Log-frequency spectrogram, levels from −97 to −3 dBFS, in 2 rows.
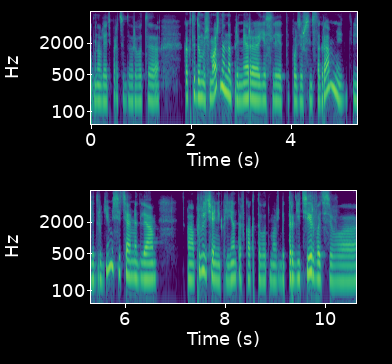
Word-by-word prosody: обновлять 160 Hz, -1 st, -5 dB
процедуры. 160 Hz, -1 st, -7 dB
Вот, 160 Hz, +2 st, -8 dB
э, 160 Hz, -1 st, -2 dB, 0.5 s
как 185 Hz, -, -2 dB
ты 215 Hz, -, 0 dB
думаешь, 185 Hz, -2 st, +1 dB
можно, 295 Hz, -, +6 dB
например, 180 Hz, -5 st, +2 dB
э, 170 Hz, -2 st, +4 dB
если 165 Hz, -1 st, -3 dB
ты -, -, -22 dB
пользуешься 160 Hz, 0 st, -2 dB
"Инстаграмами" 170 Hz, -, 0 dB, 0.2 s
или 165 Hz, -3 st, -4 dB
другими 170 Hz, -, -1 dB
сетями 195 Hz, -8 st, +1 dB
для, 165 Hz, 0 st, +2 dB, 0.6 s
а, 165 Hz, -1 st, +1 dB
привлечения 195 Hz, -6 st, +3 dB
клиентов, 165 Hz, +1 st, -4 dB
как-то 160 Hz, 0 st, -5 dB
вот, 155 Hz, +1 st, -8 dB
может 155 Hz, 0 st, -8 dB
быть, 155 Hz, -1 st, -9 dB
таргетировать 170 Hz, 0 st, +3 dB
в, 150 Hz, 0 st, -4 dB
165 Hz, 150 wpm, -30 LUFS, 155-180 Hz, 0.6 s, можно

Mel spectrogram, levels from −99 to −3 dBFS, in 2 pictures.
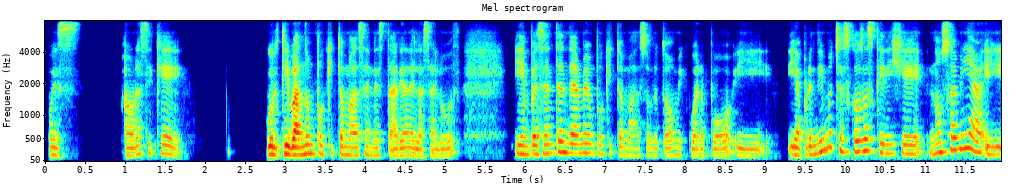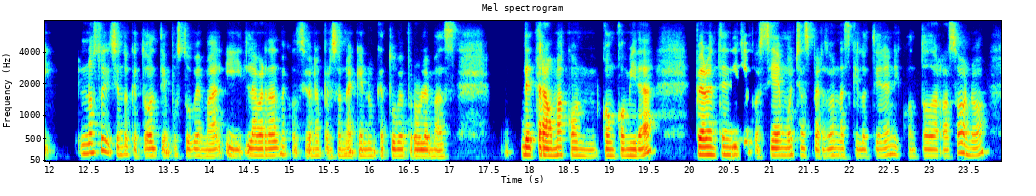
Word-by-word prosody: Pues, 160 Hz, -2 st, +4 dB, 0.5 s
ahora 150 Hz, +3 st, -2 dB
sí 185 Hz, +1 st, -2 dB
que 180 Hz, -5 st, -3 dB, 1.0 s
cultivando 170 Hz, 0 st, +7 dB
un 190 Hz, -, +1 dB
poquito 185 Hz, -1 st, -4 dB
más 155 Hz, 0 st, -1 dB
en 160 Hz, -2 st, -6 dB
esta 155 Hz, 0 st, -2 dB
área 155 Hz, +2 st, -1 dB
de 155 Hz, -, -2 dB
la 140 Hz, -1 st, -2 dB
salud, 140 Hz, +1 st, -5 dB, 0.7 s
y 185 Hz, -, 0 dB
empecé 180 Hz, +1 st, +1 dB
a -, -, +1 dB
entenderme 200 Hz, -1 st, +2 dB
un 195 Hz, -, -6 dB
poquito 180 Hz, -2 st, -8 dB
más, 145 Hz, -1 st, -7 dB
sobre 150 Hz, -1 st, -8 dB
todo 145 Hz, +1 st, -6 dB
mi 160 Hz, -1 st, -11 dB
cuerpo, 145 Hz, -1 st, -5 dB
y 140 Hz, -2 st, -7 dB, 0.2 s
y 165 Hz, -, +1 dB
aprendí 170 Hz, +7 st, 0 dB
muchas 270 Hz, -6 st, 0 dB
cosas 240 Hz, +2 st, +3 dB
que 205 Hz, -5 st, -2 dB
dije: 190 Hz, -1 st, -3 dB
"No 195 Hz, +4 st, -1 dB
sabía", 265 Hz, 0 st, +3 dB
y 165 Hz, -1 st, -3 dB, 0.2 s
no 190 Hz, +2 st, 0 dB
estoy 220 Hz, +5 st, +1 dB
diciendo 165 Hz, -7 st, -2 dB
que -, -, -6 dB
todo -, -, -1 dB
el 145 Hz, -, -1 dB
tiempo -, -, -6 dB
estuve 145 Hz, -2 st, -3 dB
mal 135 Hz, +1 st, -2 dB
y, 140 Hz, -2 st, -3 dB
la 145 Hz, -1 st, +2 dB
verdad, 145 Hz, +1 st, +3 dB
me 165 Hz, -, -6 dB
considero -, -, -5 dB
una 145 Hz, -, -6 dB
persona 140 Hz, -, -2 dB
que 140 Hz, -, -3 dB
nunca 140 Hz, 0 st, -6 dB
tuve 140 Hz, -1 st, 0 dB
problemas 135 Hz, -2 st, -1 dB, 0.8 s
de 165 Hz, -1 st, +8 dB
trauma 160 Hz, 0 st, +5 dB
con 140 Hz, -3 st, -3 dB
con 140 Hz, -1 st, 0 dB
comida, 140 Hz, +1 st, +2 dB, 0.5 s
pero 165 Hz, 0 st, +9 dB
entendí 165 Hz, 0 st, 0 dB
que, 220 Hz, 0 st, -5 dB
pues, -, -, -1 dB
sí -, -, +3 dB
hay 150 Hz, -, +6 dB
muchas 155 Hz, -1 st, -1 dB
personas 145 Hz, +2 st, -3 dB
que -, -, -10 dB
lo 135 Hz, 0 st, -5 dB
tienen 145 Hz, +5 st, -5 dB
y 160 Hz, -, -11 dB
con 130 Hz, -5 st, -14 dB
toda 140 Hz, 0 st, 0 dB
razón, 145 Hz, +9 st, 0 dB
¿no? 180 Hz, +10 st, -4 dB
155 Hz, 190 wpm, -24 LUFS, 145-185 Hz, 1.0 s, pero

